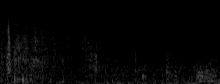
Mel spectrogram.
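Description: Near silence: room tone, with a few faint light taps in the first half second.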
